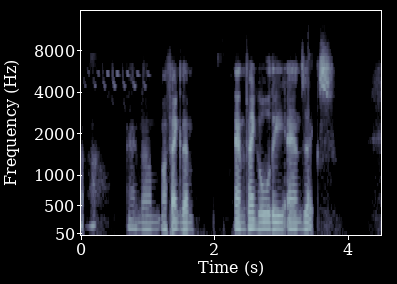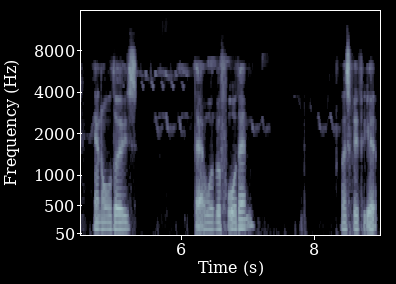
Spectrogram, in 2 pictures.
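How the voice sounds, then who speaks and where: A man giving a halting, hesitant memorial speech in voice chat, full of pauses and ums. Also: medium pitch, little pitch movement, creaky. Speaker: memorial speaker.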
